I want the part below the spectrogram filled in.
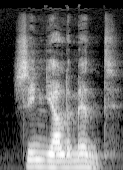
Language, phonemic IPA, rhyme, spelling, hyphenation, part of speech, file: Dutch, /ˌsɪn.jaː.ləˈmɛnt/, -ɛnt, signalement, sig‧na‧le‧ment, noun, Nl-signalement.ogg
- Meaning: a description of someone's appearance, especially in relation to law enforcement; a profile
